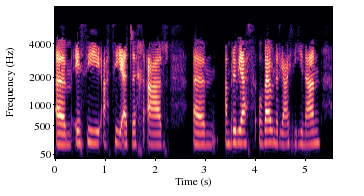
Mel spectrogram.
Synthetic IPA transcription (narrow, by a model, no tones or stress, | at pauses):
əːmeθia̰tʰiɛdrɪχa̰rəːm | amrɪwjaθɔvɛwnərjajθihinan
